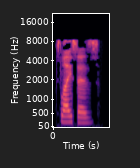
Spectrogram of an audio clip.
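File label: "slices", British English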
